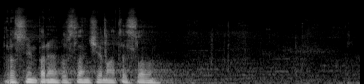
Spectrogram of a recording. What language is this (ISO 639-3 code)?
ces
